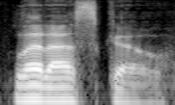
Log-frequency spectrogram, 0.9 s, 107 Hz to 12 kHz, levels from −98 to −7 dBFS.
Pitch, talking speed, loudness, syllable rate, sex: 110 Hz, 205 wpm, -15 LUFS, 4.1 syllables/s, male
